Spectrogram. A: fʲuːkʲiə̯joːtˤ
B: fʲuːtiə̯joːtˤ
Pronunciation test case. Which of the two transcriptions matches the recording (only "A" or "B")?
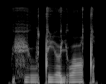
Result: B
